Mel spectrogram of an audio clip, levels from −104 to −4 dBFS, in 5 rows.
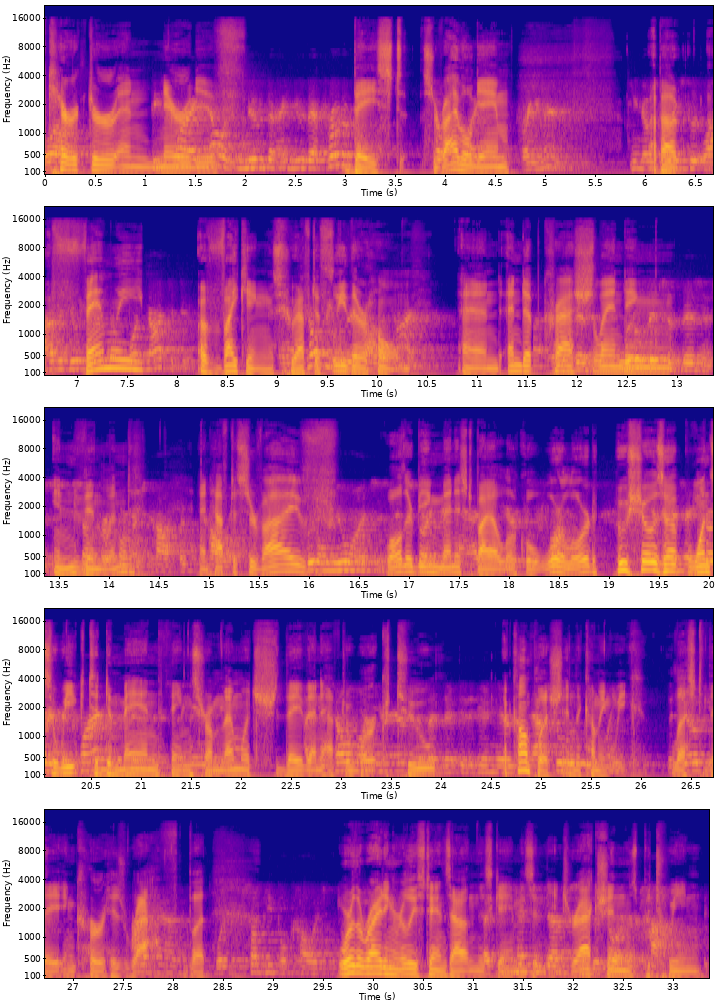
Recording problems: voice in the background; loud; throughout; 7 dB below the speech

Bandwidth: 15.5 kHz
